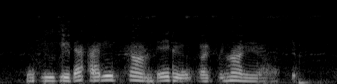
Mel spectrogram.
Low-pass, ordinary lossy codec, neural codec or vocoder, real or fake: 10.8 kHz; Opus, 32 kbps; codec, 44.1 kHz, 1.7 kbps, Pupu-Codec; fake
